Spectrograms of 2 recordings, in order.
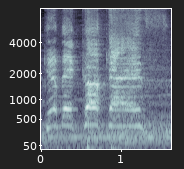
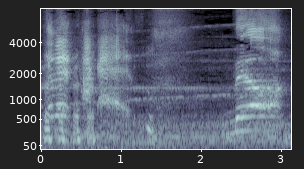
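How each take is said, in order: First: High drawn-out scream. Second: Retold scream. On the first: Retold or imitated. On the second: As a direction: shout it high like a child. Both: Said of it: "He's screaming at her".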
